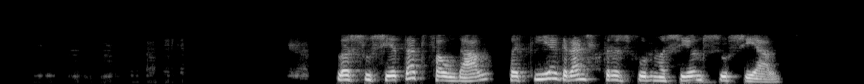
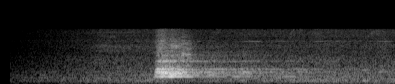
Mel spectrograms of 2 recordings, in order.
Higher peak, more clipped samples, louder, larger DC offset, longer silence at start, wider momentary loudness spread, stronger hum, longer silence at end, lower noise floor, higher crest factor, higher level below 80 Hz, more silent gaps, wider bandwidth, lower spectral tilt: about the same, -2 dBFS vs 0 dBFS; neither; about the same, -16 LUFS vs -18 LUFS; neither; first, 3.4 s vs 0.95 s; second, 4 LU vs 26 LU; neither; first, 0.85 s vs 0 s; first, -61 dBFS vs -50 dBFS; second, 16 dB vs 22 dB; about the same, -58 dBFS vs -58 dBFS; neither; second, 4.1 kHz vs 5.4 kHz; about the same, -5.5 dB/octave vs -6 dB/octave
